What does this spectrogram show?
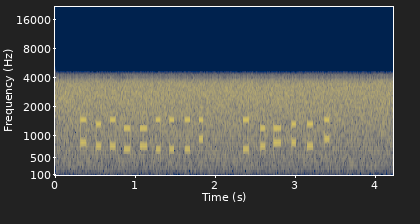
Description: DTMF, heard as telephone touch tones, dialled by hand, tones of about 70 ms, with phone line noise. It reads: 95614333# 34785#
